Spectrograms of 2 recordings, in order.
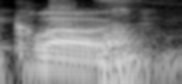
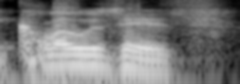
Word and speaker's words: clothes: Normally we say closed. It is very It's wrong. Close is normal. Like close the door. Same pronunciation. But it is not incorrect to say clothes.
